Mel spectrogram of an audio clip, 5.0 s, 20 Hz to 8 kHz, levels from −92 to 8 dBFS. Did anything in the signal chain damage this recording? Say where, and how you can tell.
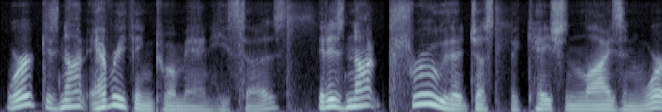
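Yes, in call processing. The speech cuts out at 1.79–1.82 s and 2.92–3.07 s, giving way to steady noise or near silence, likely sound dropped by the voice detector.

The background goes featureless at 2.15–2.39 s (about 10 dB up) and 3.71–3.83 s (about 5 dB down), likely comfort noise in place of the background.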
